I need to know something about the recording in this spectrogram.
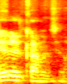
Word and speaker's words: Connaughton: Yeah, it is Connaughton.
